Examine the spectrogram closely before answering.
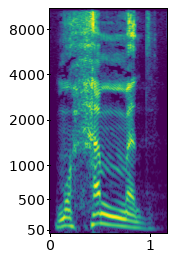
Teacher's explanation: А в имени пророка Мухаммад следует обратить внимание на букву «х», которая произносится мягко, с придыханием, а также на то, что буква «м» в имени пророка произносится с удвоением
